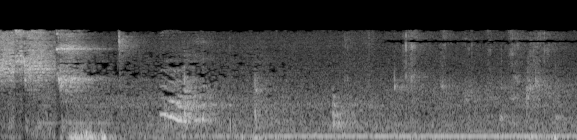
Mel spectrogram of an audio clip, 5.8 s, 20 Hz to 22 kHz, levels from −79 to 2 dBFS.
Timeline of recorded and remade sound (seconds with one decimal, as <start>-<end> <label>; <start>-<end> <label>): 0.0-1.5 remade; 1.5-2.4 recorded; 2.4-4.5 remade; 4.5-5.0 recorded; 5.0-5.8 remade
